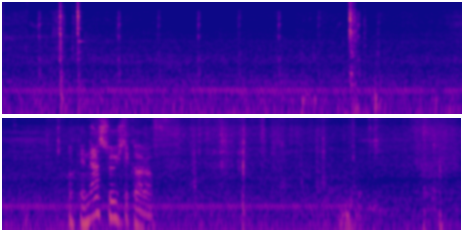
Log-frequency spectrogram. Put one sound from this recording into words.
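A car engine hums steadily inside the cabin.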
